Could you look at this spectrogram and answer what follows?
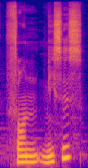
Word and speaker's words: von Mises: I think it's pronounced the von Mises, and it basically shows the pressure in the metal in different areas.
